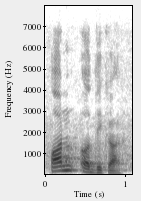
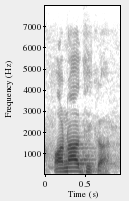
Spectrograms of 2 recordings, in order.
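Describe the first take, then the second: First: "अनअधिकार" split as "on-odhikar", short second vowel; correct form. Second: "अनाधिकार" run together with a long a, "onaa-dhikar"; incorrect form. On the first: Teacher gives the correct word अनअधिकार, split as "on-odhikar". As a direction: say "अनअधिकार" in two parts, "on" then "odhikar". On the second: Teacher reads the faulty form अनाधिकार with long "naa". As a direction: say "अनाधिकार" with a long second vowel. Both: Shown as a demonstration. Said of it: "जो शुद्ध शब्द है अनअधिकार".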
